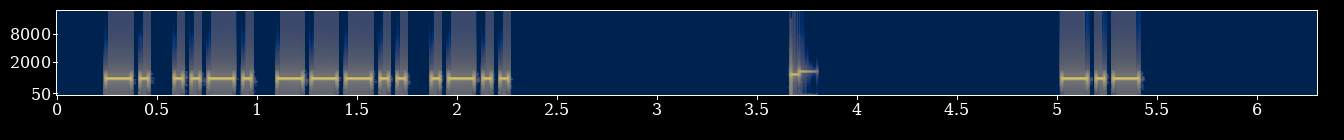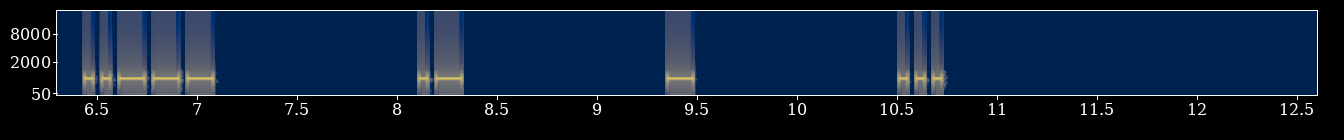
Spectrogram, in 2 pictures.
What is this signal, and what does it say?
Morse code, heard as a keyed tone, about 28 wpm, spaced as for 11 wpm, 700 Hz. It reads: NF8L K2ATS
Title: USA Call Signs - 8x Character Spacing - 28wpm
